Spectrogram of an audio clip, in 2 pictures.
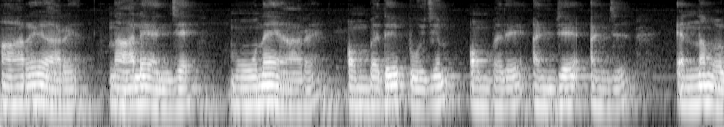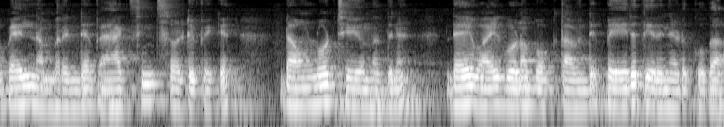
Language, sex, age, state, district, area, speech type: Malayalam, male, 18-30, Kerala, Wayanad, rural, read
